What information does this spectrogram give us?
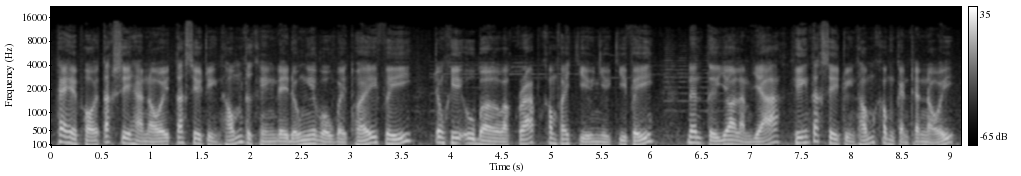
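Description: A man reading scripted news voice-over in a brisk, even newsreader delivery. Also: mid-range voice.

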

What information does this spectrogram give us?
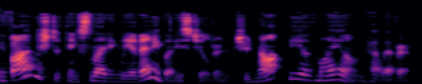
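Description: A woman voicing a fussy, excitable middle-aged mother in a storybook, gushing and emphatic. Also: medium pitch, fast, husky, voice pushed up, full character voice. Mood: indignant.

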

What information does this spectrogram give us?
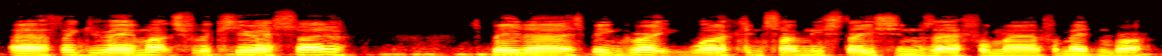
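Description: A man's voice: a little high, fairly even intonation, fairly quick, dark tone, a little hiss or hum. A man chatting and calling for contacts as a CB radio operator. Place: static vehicle on a seafront headland. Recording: dull lo-fi CB radio recording.

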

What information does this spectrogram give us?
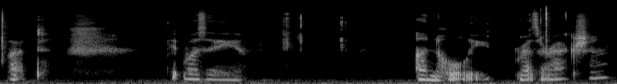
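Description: A young woman playing a self-assured, darkly matter-of-fact witch in a hushed, musing ASMR roleplay, close to the mic. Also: on the high side, gravelly, breathy edge, heavily acted, low-quality recording. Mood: self-assured, confiding. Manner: slow, musing, hushed, close personal attention. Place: small dark curtained indoor set.

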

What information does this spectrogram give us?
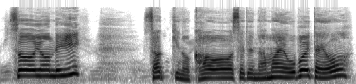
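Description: A man's voice: very high voice, brisk. An actor playing a cheeky, cute teenage boy idol in an audio drama, boyish and playful. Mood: bright, friendly. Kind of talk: Japanese audio drama acting.

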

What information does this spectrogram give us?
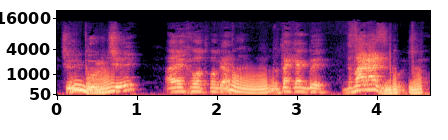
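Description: A man's voice: mid-range voice, big pitch swings, normal speed, over a noisy crowd, close to an everyday voice. An actor in a comedy radio play playing an irritable, absurd-minded man, blunt, exasperated and comically literal. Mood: bemused complaining.

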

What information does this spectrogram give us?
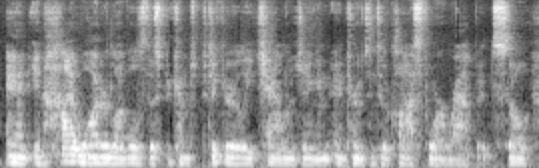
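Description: A man's voice: lowish voice, little pitch movement, brisk, a little mellow, far from the mic. A middle-aged man explains a canoe route over a shared screen, talking in a hesitant way with many ums and uhs. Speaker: canoe trip guide. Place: indoor room.

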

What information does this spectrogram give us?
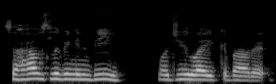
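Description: A woman's voice: a little high, steady tone, brisk, warm tone, dull audio, natural voice. A young woman playing a casual, guarded traveler chatting at a bar, in an online table read of a stage play. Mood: casual, curious. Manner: casual, plainspoken. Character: plainspoken, guarded female traveler, easygoing bar customer. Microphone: video call microphone.

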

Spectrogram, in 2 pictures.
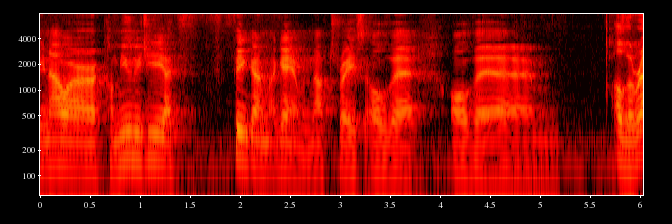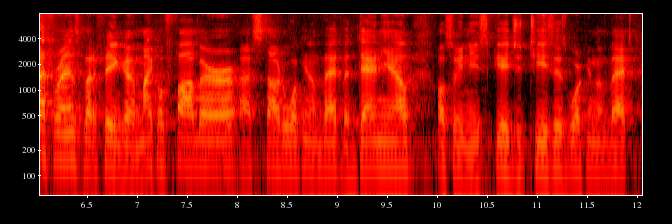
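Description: A man in his forties giving a conference keynote lecture, halting with many fillers and restarts, in a chalkboard lecture room. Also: medium pitch, reverberant. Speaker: keynote speaker.

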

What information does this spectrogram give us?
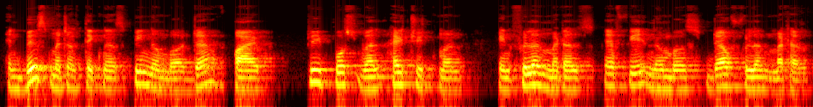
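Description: A man narrating a scripted question-and-answer lesson as an instructor, reading out each question and short answer deliberately. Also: medium pitch, darkish tone, poor audio.

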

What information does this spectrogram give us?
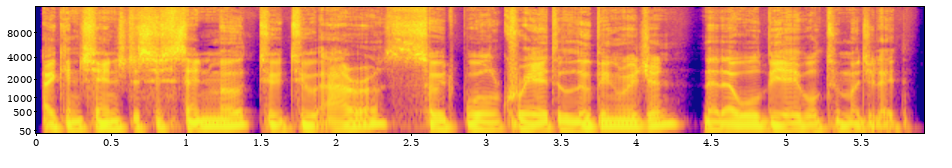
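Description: A man's voice: on the low side, fairly quick, no room sound. A young adult man giving scripted tutorial narration as a sound designer, recorded in a small home studio.

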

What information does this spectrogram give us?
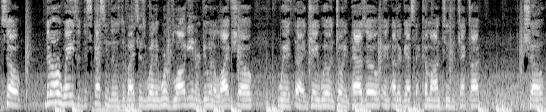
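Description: This is a middle-aged man with a notably high voice, talking casually to his viewers as he drives. He thinks aloud in halting, unscripted stretches. He is recorded inside a moving car, with music clearly audible behind him. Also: fairly even intonation. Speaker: tech vlogger. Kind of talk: casual unscripted vlog chat. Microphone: camera or phone on the dashboard.

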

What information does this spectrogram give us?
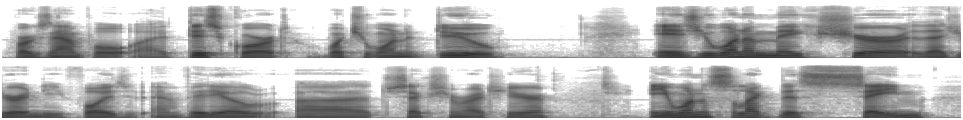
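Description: A man giving a casual software tutorial in a halting, improvised way. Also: lowish voice, clean tone. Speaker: tutorial host.

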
